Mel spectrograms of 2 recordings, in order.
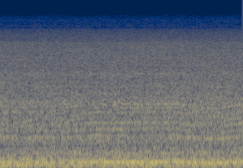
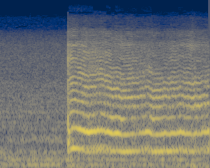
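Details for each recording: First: Kandi Cowboy/Innovator dump bed actuator, bench-tested after repair and reassembly with grease: quiet, even low electric hum as it retracts smoothly without grinding or clicking, stopping at the limit switch — normal actuator retraction. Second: Kandi Cowboy/Innovator dump bed actuator on the bench: harsh wavering high whine with rough grinding, rust inside; top bearing seized solid, a common failure.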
